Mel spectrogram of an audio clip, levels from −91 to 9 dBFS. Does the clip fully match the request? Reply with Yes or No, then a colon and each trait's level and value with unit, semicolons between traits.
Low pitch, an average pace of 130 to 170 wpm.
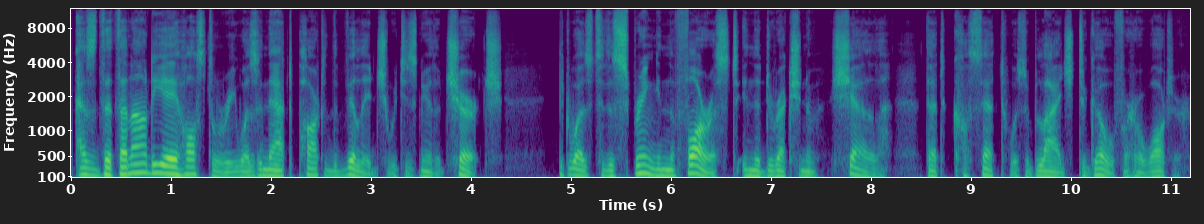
No: low, 110 Hz; fast, 205 wpm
